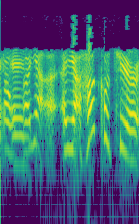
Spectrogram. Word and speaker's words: haute couture: And what is, I'll probably pronounce this wrong, and I'll have the French woman here, the haute de couture, I think, and ready to wear. – Haute couture is designer wear.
